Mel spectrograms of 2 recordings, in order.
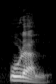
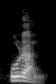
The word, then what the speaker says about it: উড়াল: এই ড বিন্দু র, এটা উচ্চারণ করতে অনেকের একটু কষ্ট হয়। তো শব্দটা হচ্ছে কি উড়াল। এখানে হসন্ত আছে, ল হসন্ত, উড়াল, উড়াল, উড়াল।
